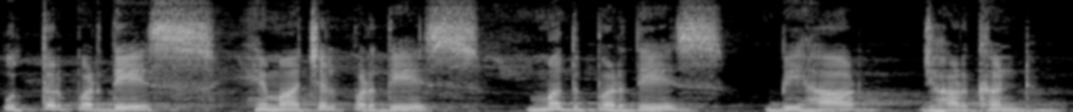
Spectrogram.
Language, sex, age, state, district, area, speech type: Urdu, male, 18-30, Uttar Pradesh, Saharanpur, urban, spontaneous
